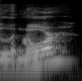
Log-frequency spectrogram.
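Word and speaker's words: Lenoir: Is it Lenor?"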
